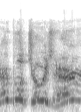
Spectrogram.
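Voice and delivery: loud, very high mock protest; outraged mimicry. Banned regular arguing with the bartender, mock outrage. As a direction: squawk it back in hammed-up outrage.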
